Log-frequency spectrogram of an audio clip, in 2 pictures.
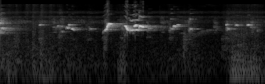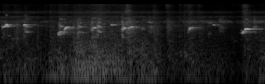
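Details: Black-capped bulbul singing energetically ('gacor'), with irregular bouts of whistled and warbled notes, a bright looping phrase near the start, and short clear notes spaced through the rest.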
